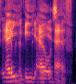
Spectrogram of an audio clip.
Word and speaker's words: Aelf: Elves have become Elf. So it's AELF.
